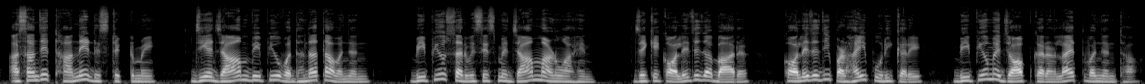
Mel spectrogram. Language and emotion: Sindhi, neutral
